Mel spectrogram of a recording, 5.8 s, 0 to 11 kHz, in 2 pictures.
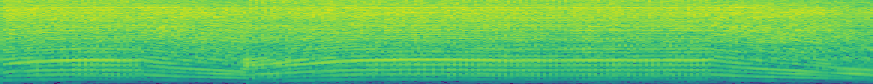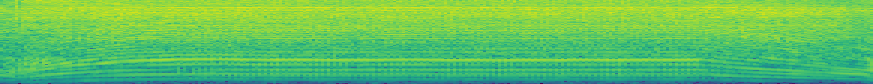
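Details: Husqvarna 240 chainsaw, mixture leaned to 2 and 1.75 turns, idle raised: three sharp rev-ups to high steady whine, quick clean drop each time, no air leak. Normal running.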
